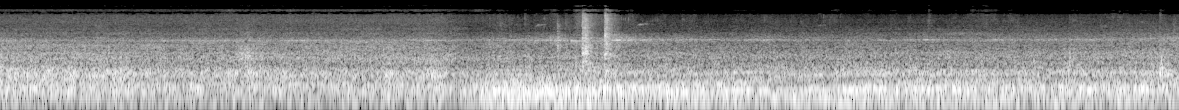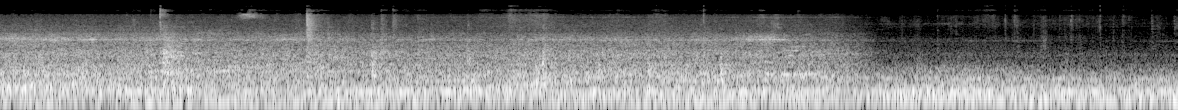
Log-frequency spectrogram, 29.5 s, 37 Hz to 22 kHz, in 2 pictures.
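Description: Steady low rumble of a W7-series Shinkansen bullet train running, heard from inside the car. It grows a little louder about six seconds in, with a few light clicks and a faint steady high tone.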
